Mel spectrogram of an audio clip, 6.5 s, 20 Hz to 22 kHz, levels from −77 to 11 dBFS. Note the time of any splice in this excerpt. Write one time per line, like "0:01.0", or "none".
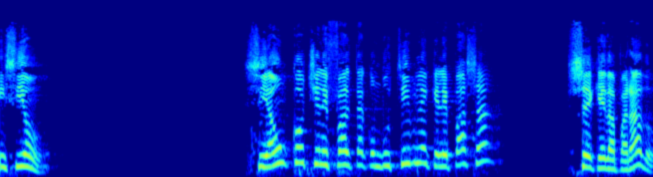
none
